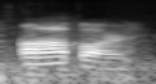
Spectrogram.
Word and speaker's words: Abarth: An expert told me how to pronounce it. It's called Abarth.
